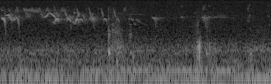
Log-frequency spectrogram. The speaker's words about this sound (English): Lovebirds. It's a male female pair. Male. Male there. This is a female, followed by the male.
